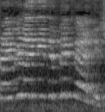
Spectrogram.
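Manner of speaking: high pitched mock child's wail on really; whiny little girl. Daughter insisting to dad on the big Band-Aid, high mock whine. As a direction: imitate the kid, pleading high.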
